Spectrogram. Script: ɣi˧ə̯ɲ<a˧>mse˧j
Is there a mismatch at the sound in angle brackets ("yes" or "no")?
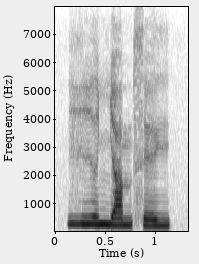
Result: no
